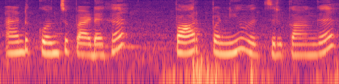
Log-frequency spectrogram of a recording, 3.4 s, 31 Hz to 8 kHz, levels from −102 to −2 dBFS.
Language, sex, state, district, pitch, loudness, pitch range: Tamil, female, Tamil Nadu, Kanyakumari, 245 Hz, -18 LUFS, 220-265 Hz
